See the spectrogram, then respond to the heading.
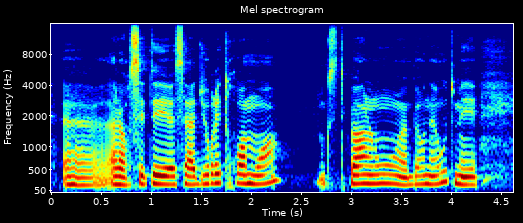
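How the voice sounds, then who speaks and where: A woman's dark, mellow voice with a Russian accent. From southern Russia, North Caucasus. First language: Russian (speaking French). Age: 40s. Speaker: career changer, bookshop owner. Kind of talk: personal testimony. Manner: hesitant, many fillers.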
